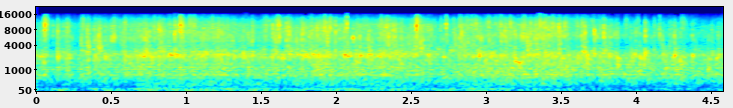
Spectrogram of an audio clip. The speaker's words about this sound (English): Oh, can you hear it loud in there? It's pretty bad, guys. It is hailing like a motherfucker here.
